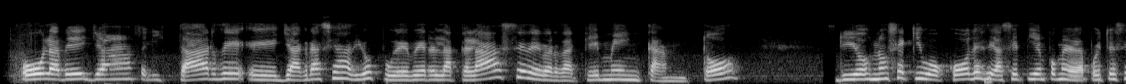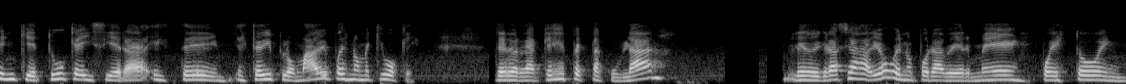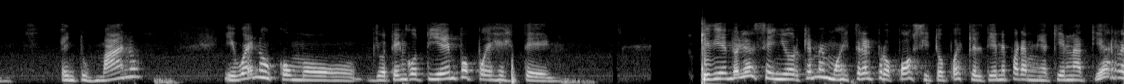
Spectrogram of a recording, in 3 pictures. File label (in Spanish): Testimonio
